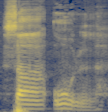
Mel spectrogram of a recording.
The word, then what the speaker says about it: Saul: Saul, pronounced Saul, blue eyes of ice fire, canyon-bronzed crevices folded on a sheared face, coffee mountain beard, bright notes, interspeckled philosopher raconteur.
